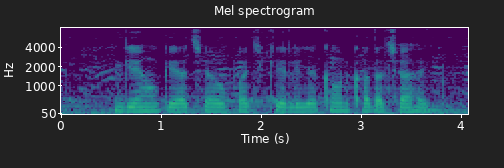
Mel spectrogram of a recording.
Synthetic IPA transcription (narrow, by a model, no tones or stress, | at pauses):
ɡeːɦõkeətːʃʰaupəd͡ʒkeliekɔːʊnkʰəd̪ətːʃʰaɦɛj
